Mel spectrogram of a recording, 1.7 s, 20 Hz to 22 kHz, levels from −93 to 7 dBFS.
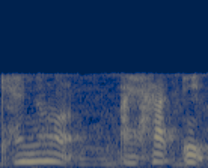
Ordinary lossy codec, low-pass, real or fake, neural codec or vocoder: none; 3.6 kHz; fake; codec, 16 kHz, 4 kbps, FreqCodec, larger model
